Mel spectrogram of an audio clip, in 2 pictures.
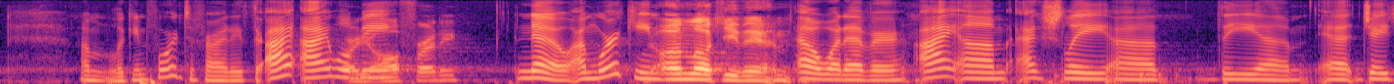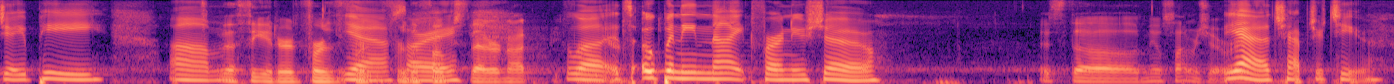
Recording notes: live from the Container Yard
